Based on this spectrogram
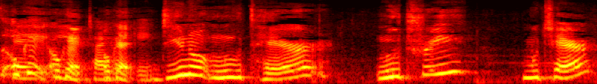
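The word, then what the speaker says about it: Moutere: Mutri? Muter? Muter is Mutri. That's how Oh. you say it.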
